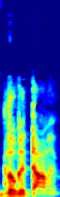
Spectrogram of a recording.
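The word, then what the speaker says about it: Luka Dončić: Luka Doncic.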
